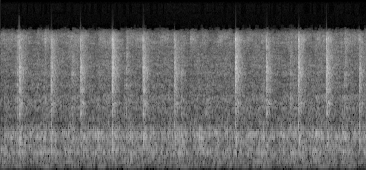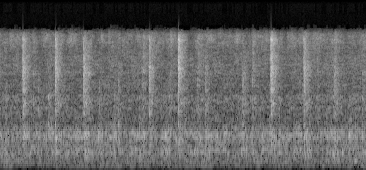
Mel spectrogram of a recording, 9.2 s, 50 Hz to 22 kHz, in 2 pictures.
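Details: 2021 Elite Suito bike trainer: sharp knocks, about two to three a second, tapping unevenly over the steady whir during use; said to be a problem fixed in 2021 models.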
